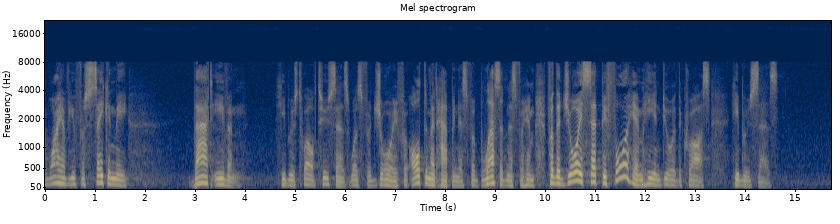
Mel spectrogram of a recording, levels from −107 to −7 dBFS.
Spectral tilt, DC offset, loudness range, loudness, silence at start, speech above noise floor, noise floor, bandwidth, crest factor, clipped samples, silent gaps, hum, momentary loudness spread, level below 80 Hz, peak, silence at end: -5 dB/octave; under 0.1%; 7 LU; -41 LUFS; 0 s; 38 dB; -79 dBFS; 8.4 kHz; 22 dB; under 0.1%; none; none; 12 LU; -76 dBFS; -18 dBFS; 1.1 s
